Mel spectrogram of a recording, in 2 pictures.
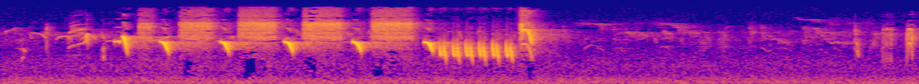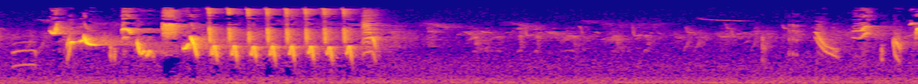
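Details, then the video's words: Common nightingale (Luscinia megarhynchos), recorded as a song-lesson recording, sings varied phrases: rapid whistled notes, then fast rattling trills repeated many times, with pauses between bursts. "Bülbül Sesi - Kesintisiz Ötüm Dersi"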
